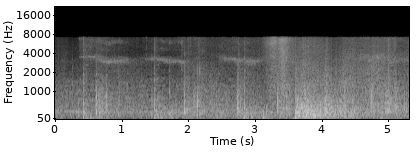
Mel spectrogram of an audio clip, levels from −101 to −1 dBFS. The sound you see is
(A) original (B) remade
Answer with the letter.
B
